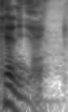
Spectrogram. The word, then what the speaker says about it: Cannonier: Jared Cannonier.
